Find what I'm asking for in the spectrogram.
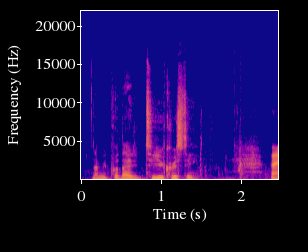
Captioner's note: none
